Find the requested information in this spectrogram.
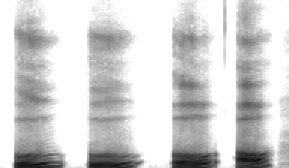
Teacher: बिल्कुल होठों के आकार के आधार पर स्वरों को वृतमुखी और अवृत्तमुखी में बांटा गया है। वृत्त मुखी यानी जहां होठ गोल हो जाते हैं।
